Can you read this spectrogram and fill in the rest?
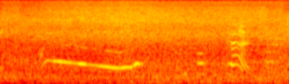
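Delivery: startled. Real, not acted. Sudden startled reaction.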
